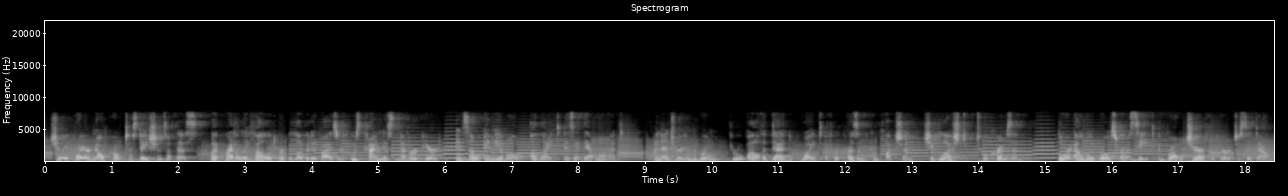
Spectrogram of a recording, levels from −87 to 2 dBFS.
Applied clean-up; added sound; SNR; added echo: none; Trumpet; 8 dB; reverberation time 0.9 s.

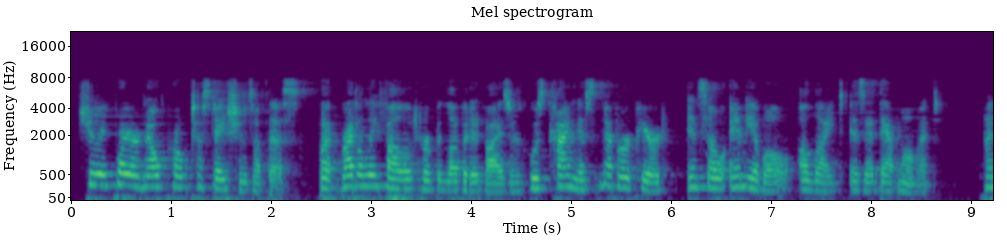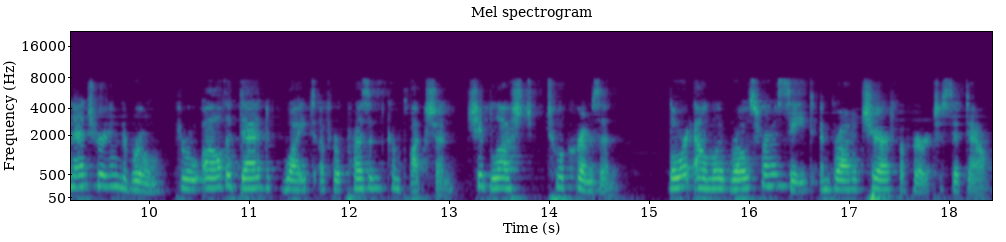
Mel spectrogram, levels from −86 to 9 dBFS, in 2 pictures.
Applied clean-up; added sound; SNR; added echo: neural mask model DeepFilterNet 3.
